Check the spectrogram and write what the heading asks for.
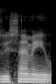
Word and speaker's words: Buscemi: I also think that Steve Buscemi was...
